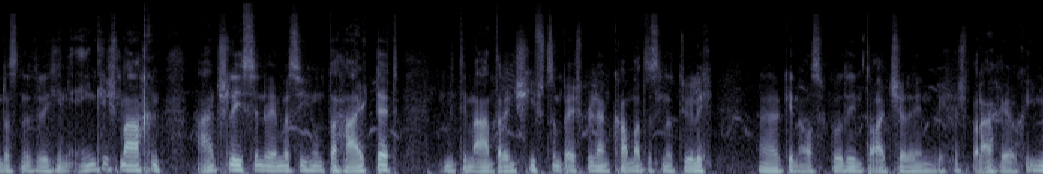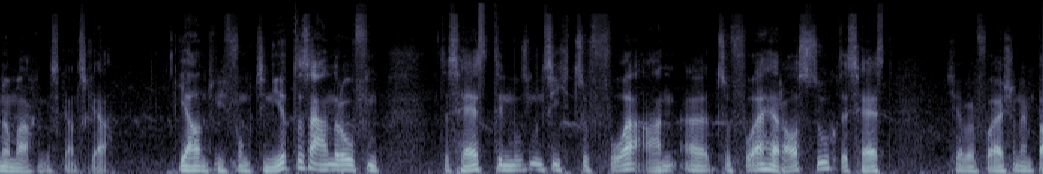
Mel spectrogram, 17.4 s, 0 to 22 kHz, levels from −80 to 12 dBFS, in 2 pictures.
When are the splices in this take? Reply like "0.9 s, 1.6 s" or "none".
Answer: 3.6 s, 12.3 s, 15.7 s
